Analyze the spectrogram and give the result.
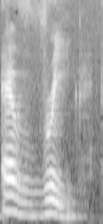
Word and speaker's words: every: É uma questão de ênfase na palavra, mas na grande maioria das vezes essa palavra não tem esse E do meio pronunciado. Então você pensa que o V já tá ligadinho no R. Every, every.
